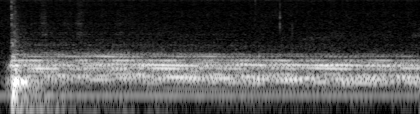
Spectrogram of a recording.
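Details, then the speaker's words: Gas furnace draft inducer motor, system off, spun by hand: a flick then a steady metallic hum and rumble as it coasts down; owner believes a bad bearing, which caused howling at night. "this right here is my inducer motor so i'm going to go ahead and spin this [Music] and that to me is a bad is a bad bearing"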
